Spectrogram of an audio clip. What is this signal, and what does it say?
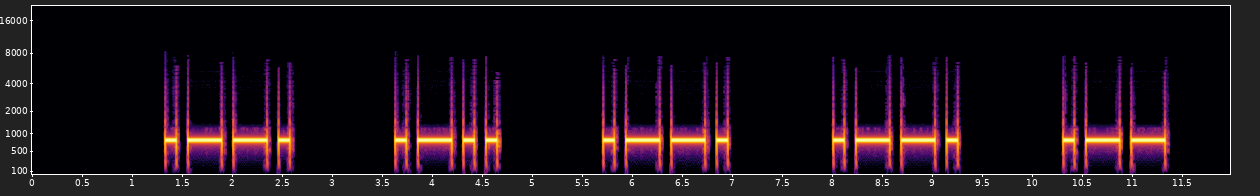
Morse code, heard as a keyed tone, about 10 wpm, spaced as for 6 wpm, 800 Hz. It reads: PLPPW
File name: LEZIONI / 6 PKX0 / 6 P ws 10wpm 3751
